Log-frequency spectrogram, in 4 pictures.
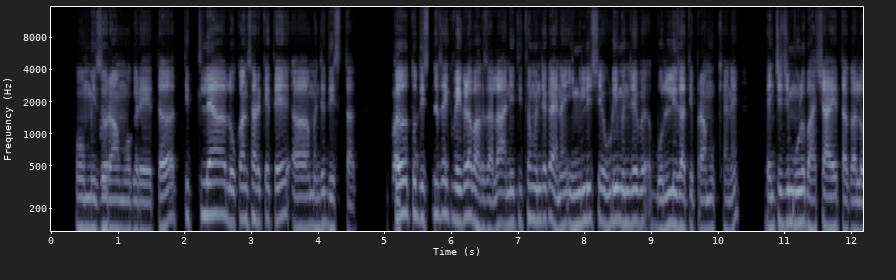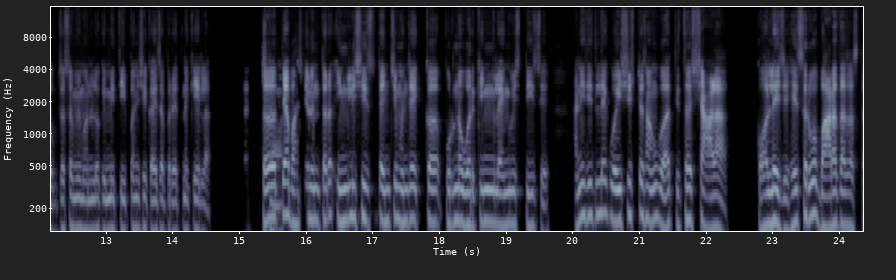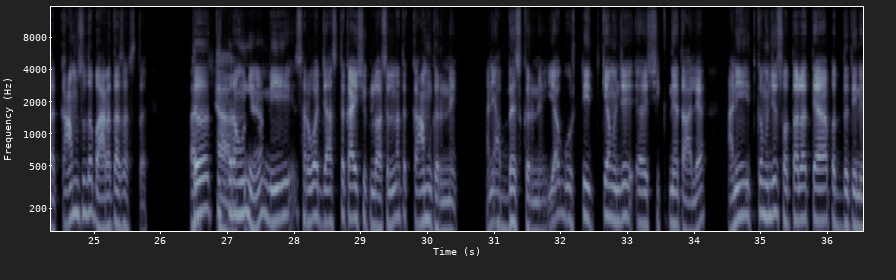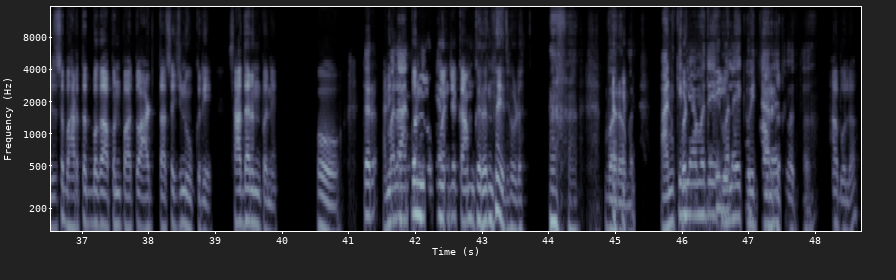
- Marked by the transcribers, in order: tapping; other noise; in English: "वर्किंग लँग्वेज"; unintelligible speech; laughing while speaking: "करत नाहीत एवढं"; chuckle; other background noise
- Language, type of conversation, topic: Marathi, podcast, परदेशात तुम्हाला अशी कोणती शिकवण मिळाली जी आजही तुमच्या उपयोगी पडते?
